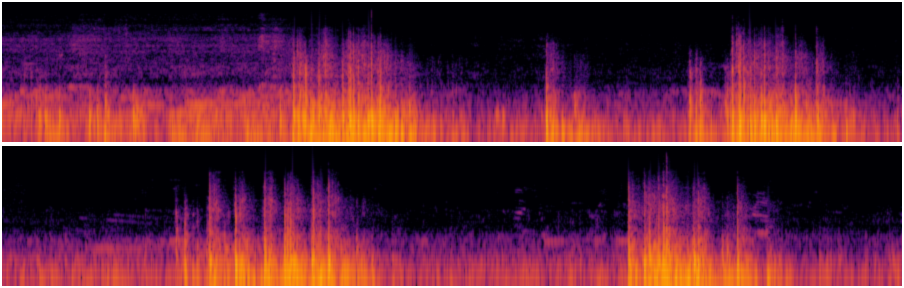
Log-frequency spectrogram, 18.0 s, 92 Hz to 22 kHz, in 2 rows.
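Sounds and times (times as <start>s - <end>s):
fireworks bursting: 0.0s - 9.6s, 15.2s - 17.4s.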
